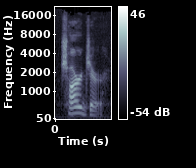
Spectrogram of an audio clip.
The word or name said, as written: charger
